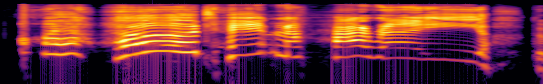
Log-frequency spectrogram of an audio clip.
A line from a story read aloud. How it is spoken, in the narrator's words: the mother shrieked, still quaking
